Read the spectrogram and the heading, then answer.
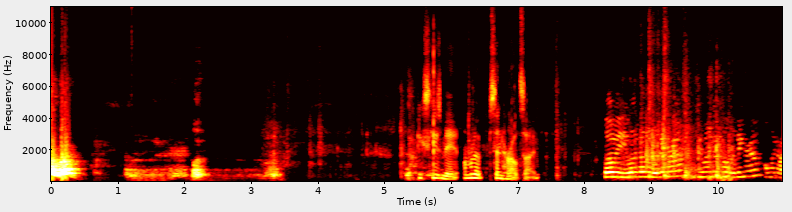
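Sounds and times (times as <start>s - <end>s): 
female dog barking: 0.0s - 2.5s, 3.2s - 3.5s
female dog growling: 1.1s - 3.5s
speech: 5.4s - 7.4s, 8.3s - 10.7s.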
